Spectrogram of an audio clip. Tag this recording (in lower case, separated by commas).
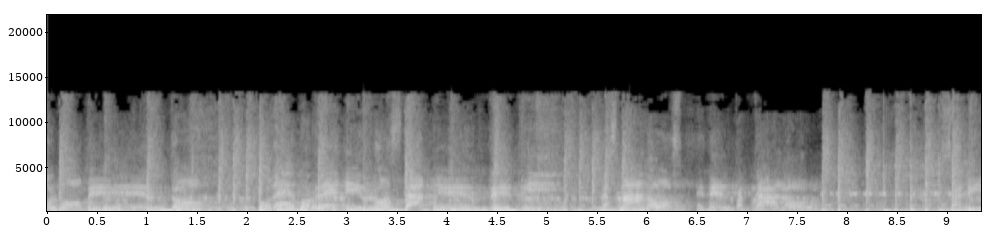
music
